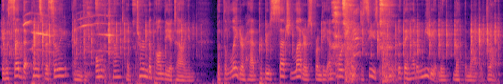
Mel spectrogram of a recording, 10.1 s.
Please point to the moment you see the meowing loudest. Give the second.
1 s.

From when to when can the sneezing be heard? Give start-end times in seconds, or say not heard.
1.6-3.0, 6.6-8.0.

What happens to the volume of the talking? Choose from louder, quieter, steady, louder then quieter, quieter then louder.
steady.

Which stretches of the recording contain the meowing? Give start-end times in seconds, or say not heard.
0.5-2.3, 6.6-7.2.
